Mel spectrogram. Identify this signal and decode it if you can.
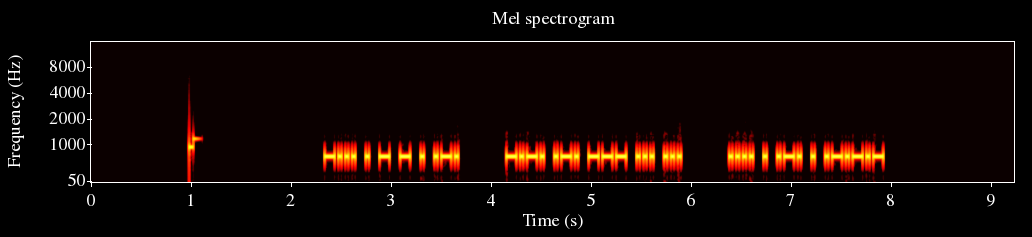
Morse code, heard as a keyed tone, about 36 wpm, 700 Hz. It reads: BETTER CROSS HERE.
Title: 2x Word-Spacing - Sentences from Top 400 Words - 35wpm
